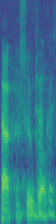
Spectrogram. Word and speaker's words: Takotsubo: Hey, it's called stress cardiomyopathy, Takotsubo. That's how y'all pronounce it. Takotsubo, yeah.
